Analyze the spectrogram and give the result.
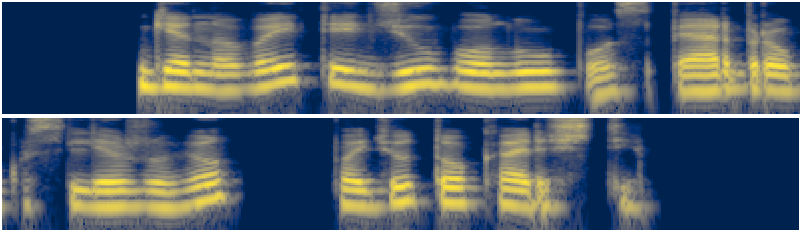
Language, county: Lithuanian, Marijampolė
